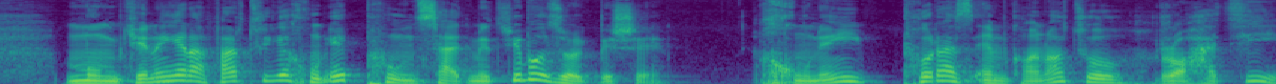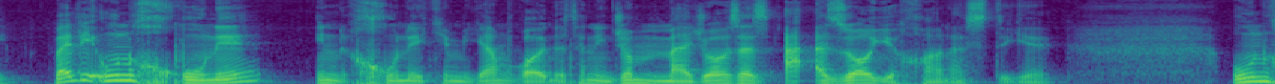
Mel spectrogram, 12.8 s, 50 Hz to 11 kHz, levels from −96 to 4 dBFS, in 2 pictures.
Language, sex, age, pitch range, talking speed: Persian, male, 40-59, 95-140 Hz, 145 wpm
